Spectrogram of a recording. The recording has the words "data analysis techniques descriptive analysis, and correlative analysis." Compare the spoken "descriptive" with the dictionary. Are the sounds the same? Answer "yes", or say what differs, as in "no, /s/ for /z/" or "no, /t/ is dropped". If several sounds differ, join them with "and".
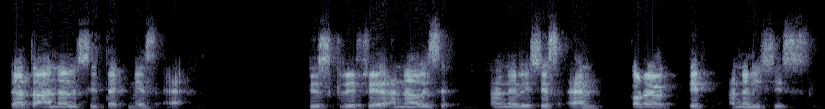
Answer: no, /s/ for /t/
